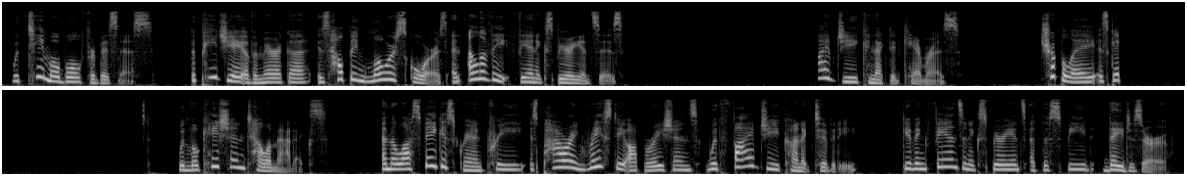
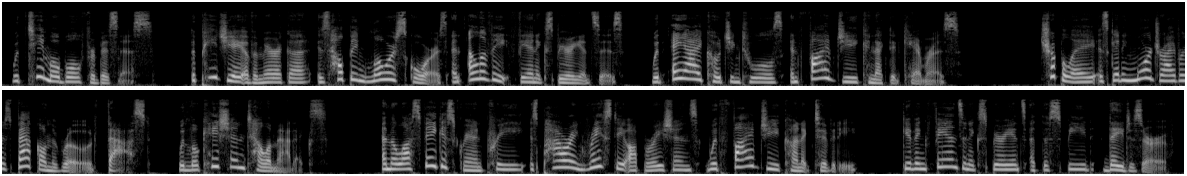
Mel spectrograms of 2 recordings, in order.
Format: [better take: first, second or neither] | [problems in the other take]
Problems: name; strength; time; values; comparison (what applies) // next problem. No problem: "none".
second | audio cutting out; at 6 s for 2 s and at 11 s for 2 s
